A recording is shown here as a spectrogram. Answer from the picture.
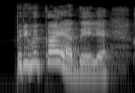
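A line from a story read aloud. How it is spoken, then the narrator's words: Snorting, wry. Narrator (Russian): хмыкнул Фил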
